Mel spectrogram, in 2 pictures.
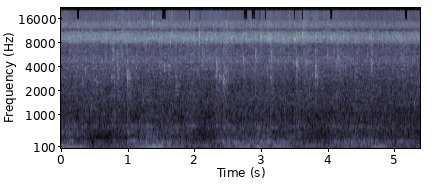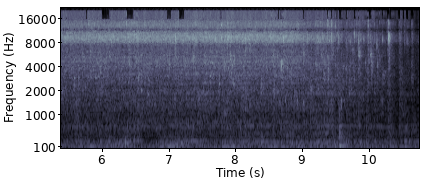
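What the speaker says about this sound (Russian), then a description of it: "хорошенько промываю его под проточной водой" Sprouted whole grain rinsed in a colander under a running kitchen tap, a steady close splashing gush of water continuing throughout with slight variations as the grain is stirred.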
